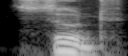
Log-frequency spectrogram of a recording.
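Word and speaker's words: should: इसको हम नहीं उच्चारण कर रहे हैं, इसका उच्चारण नहीं कर रहे हैं। इसी तरह से आगे देखते हैं वुड, शुड।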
